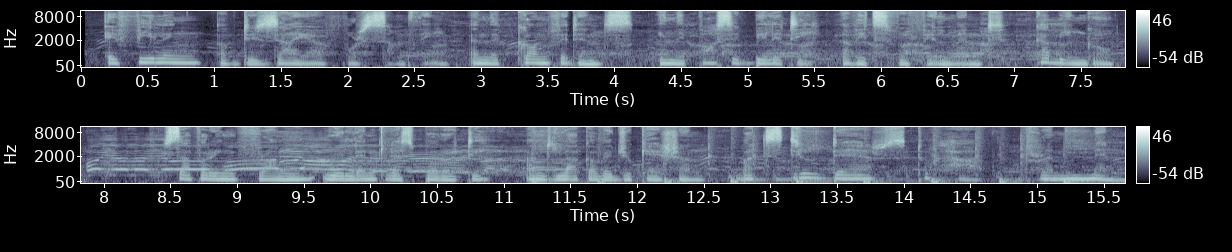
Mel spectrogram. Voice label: African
